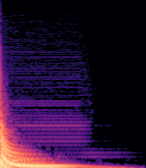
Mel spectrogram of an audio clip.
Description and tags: Just some hand-made analog modular kick drums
